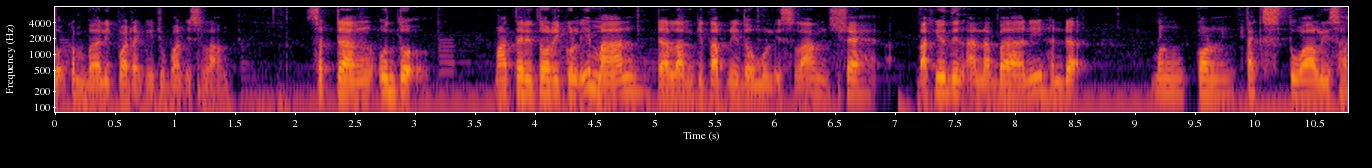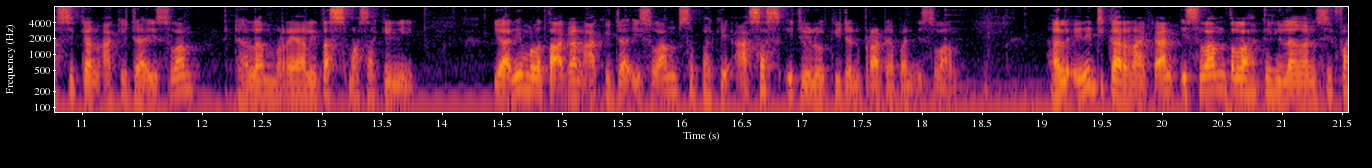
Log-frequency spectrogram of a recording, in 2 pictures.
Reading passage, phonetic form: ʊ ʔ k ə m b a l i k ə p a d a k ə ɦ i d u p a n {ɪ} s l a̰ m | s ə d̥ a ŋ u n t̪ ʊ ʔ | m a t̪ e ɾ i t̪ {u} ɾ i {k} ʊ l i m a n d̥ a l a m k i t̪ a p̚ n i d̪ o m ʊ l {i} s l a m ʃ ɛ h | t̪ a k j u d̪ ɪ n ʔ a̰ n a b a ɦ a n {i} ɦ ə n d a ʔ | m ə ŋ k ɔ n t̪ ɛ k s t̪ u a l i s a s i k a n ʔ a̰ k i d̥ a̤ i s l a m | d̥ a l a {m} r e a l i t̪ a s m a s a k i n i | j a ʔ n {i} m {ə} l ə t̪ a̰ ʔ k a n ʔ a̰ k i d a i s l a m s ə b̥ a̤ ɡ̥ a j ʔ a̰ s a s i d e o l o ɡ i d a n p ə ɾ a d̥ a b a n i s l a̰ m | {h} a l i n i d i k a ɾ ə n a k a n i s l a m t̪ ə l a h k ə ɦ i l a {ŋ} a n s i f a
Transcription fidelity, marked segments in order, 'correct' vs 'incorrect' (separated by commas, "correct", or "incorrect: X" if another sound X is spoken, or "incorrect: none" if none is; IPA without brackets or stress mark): incorrect: i, incorrect: o, correct, correct, correct, correct, correct, correct, correct, correct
